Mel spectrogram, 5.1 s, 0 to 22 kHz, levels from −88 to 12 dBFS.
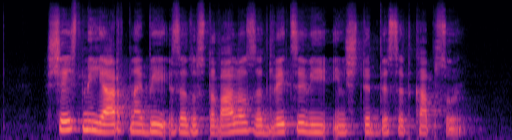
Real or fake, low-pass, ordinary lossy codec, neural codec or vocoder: fake; none; none; codec, 44.1 kHz, 7.8 kbps, Pupu-Codec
